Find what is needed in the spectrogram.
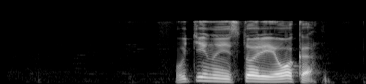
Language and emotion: Russian, positive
